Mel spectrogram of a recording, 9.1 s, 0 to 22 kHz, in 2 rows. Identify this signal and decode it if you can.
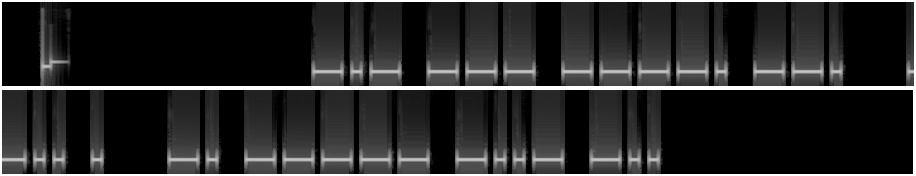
Morse code, heard as a keyed tone, about 25 wpm, 700 Hz. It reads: KO9G DE N0XD
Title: USA Callsign DE Callsign - 4 Characters - 25wpm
